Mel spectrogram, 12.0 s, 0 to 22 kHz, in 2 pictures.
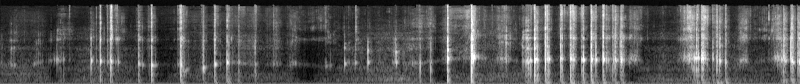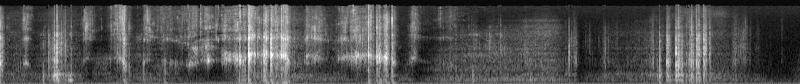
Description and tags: Ice cube - Munching
A crazy guy munching an ice cube...
Interior recording - Mono.
Recorded in 2003.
